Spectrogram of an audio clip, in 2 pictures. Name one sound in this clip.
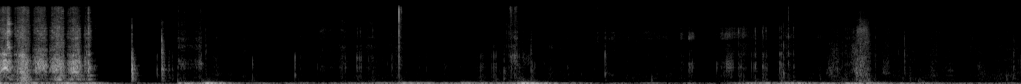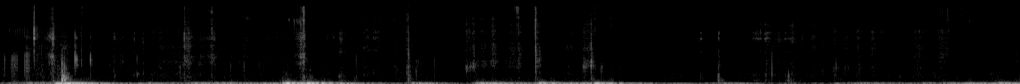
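A knife scrapes and whittles wood in short strokes.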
